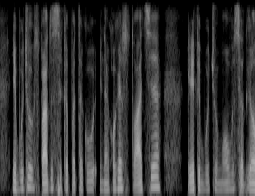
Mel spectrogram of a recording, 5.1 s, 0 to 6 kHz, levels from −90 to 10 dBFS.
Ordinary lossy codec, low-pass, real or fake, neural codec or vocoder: Opus, 32 kbps; 5.4 kHz; real; none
